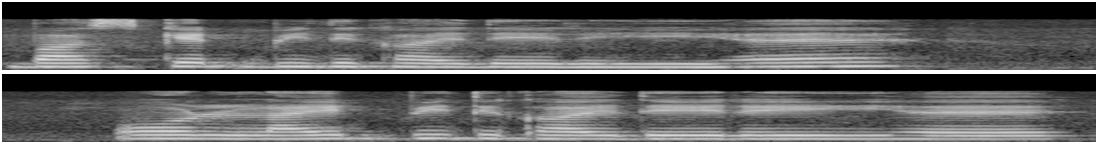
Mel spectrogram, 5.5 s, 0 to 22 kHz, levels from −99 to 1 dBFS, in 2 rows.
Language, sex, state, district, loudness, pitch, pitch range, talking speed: Hindi, female, Arunachal Pradesh, Lower Dibang Valley, -18 LUFS, 205 Hz, 195-215 Hz, 145 wpm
